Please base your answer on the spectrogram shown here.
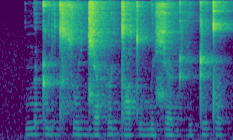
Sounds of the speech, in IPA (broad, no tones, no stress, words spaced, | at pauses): n̪æʈujidə suj d͡ʑæhə˞j dɑtun̪əjɕɛː ɖʱi ʈit̪ə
